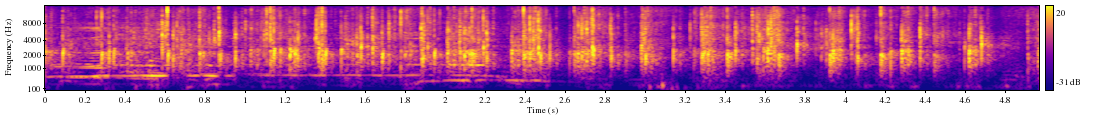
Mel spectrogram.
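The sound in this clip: An audience applauds as a presenter welcomes the next guest. A voice is heard over the start, then the clapping and crowd noise carry on irregularly to the end.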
